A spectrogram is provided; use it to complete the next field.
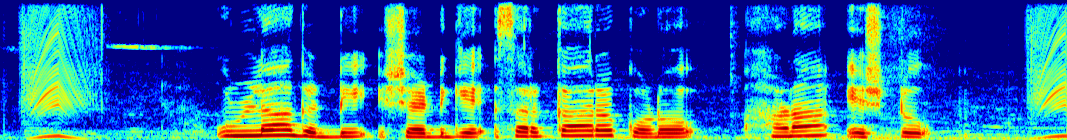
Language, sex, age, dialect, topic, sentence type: Kannada, female, 31-35, Dharwad Kannada, agriculture, question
